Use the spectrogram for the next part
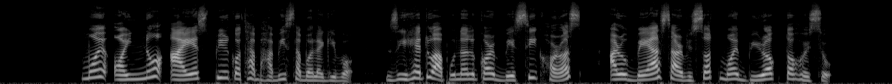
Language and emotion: Assamese, angry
